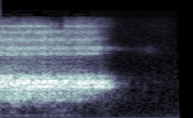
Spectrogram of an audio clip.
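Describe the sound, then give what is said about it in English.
One long breathy exhale during a guided breathing exercise, soft and airy like a sigh. It holds steady for about two-thirds of a second, then fades quickly into silence. “Breathe in through the nose. Breathe out.”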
